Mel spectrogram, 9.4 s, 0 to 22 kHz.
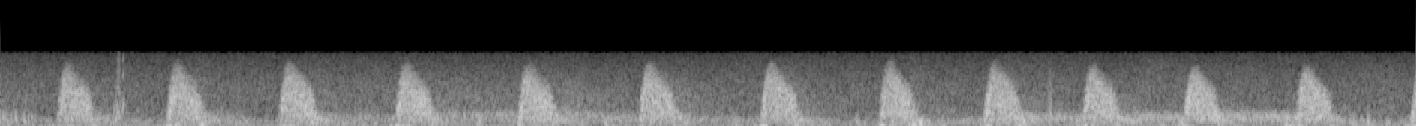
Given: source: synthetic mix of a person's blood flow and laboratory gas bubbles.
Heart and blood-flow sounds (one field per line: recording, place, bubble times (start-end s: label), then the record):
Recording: Doppler ultrasound of blood flow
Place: subclavian vein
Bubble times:
0.00-0.23 s: bubbles
0.73-0.86 s: bubbles
2.28-2.51 s: bubbles
From the record:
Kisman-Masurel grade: 121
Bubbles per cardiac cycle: 1 to 2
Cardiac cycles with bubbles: 10 to 50%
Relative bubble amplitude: barely perceptible (0.100 to 0.250)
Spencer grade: 2 (many but less than half of the cardiac periods contain bubble signals, singularly or in groups)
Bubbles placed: anywhere in the cardiac cycle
